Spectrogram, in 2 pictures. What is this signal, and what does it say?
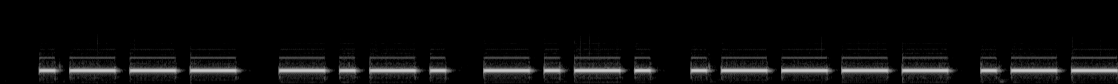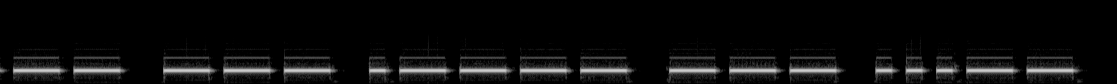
Morse code, heard as a keyed tone, about 8 wpm, 660 Hz. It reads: JCC11O1O3
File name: jh8cbh / 2022cw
